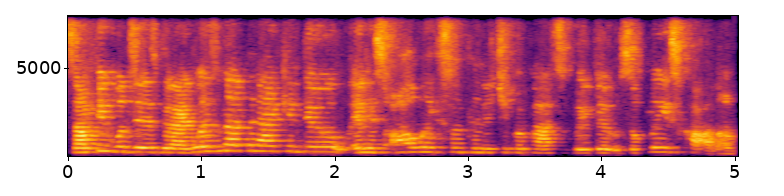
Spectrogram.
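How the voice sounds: A woman talks fast at a fairly high pitch, with ordinary pitch variation.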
